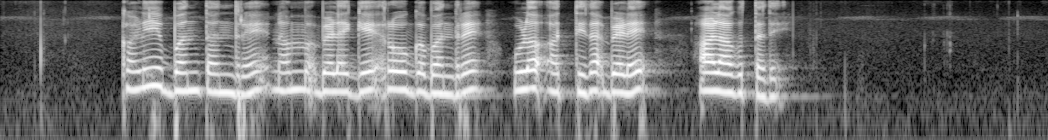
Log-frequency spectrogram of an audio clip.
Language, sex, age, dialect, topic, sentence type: Kannada, male, 36-40, Northeastern, agriculture, statement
